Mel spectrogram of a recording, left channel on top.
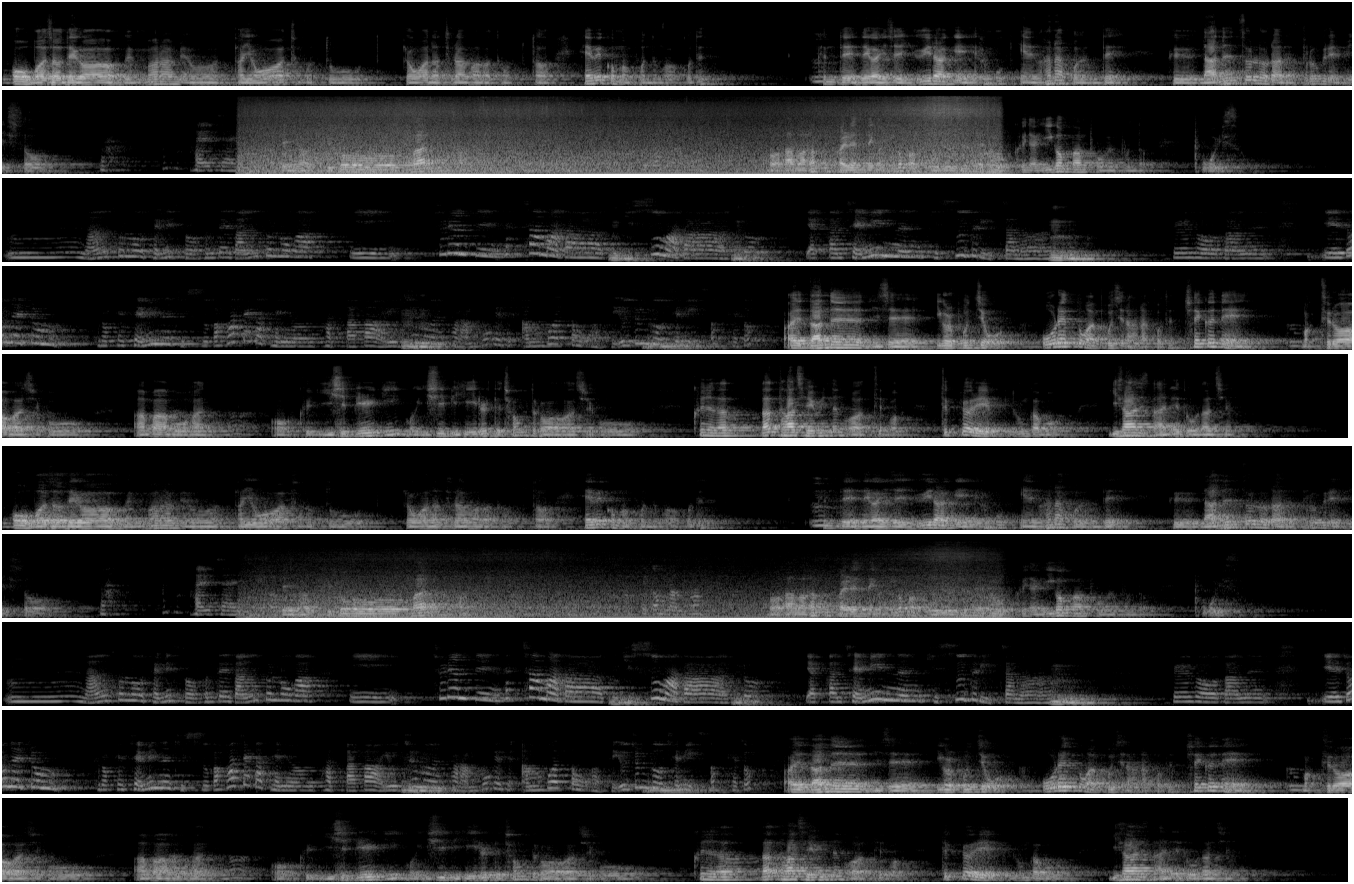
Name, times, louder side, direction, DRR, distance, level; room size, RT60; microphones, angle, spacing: voice 1, 0.1-3.6 4.0-5.5 5.8-7.0 8.2-11.2 11.7-14.0 16.3-18.2 21.2-24.9 25.5-25.8 33.1-33.3 34.3-34.5 37.5-37.9 44.5-44.8 47.0-47.6 48.3-50.5 50.9-53.0 53.5-54.8 55.3-56.1 56.7-60.4 60.9-63.0 63.4-64.6 65.1-66.3, left 1 dB, 65° left, 6 dB, 0.8 m, -28 dB
voice 2, 8.1-8.9 12.2-12.4 14.5-14.7 15.2-16.7 19.6-20.6 21.7-22.1 27.0-31.0 31.3-37.6 38.1-38.2 38.7-41.1 41.4-48.3 50.7-50.9 53.3-53.6 54.1-54.6 55.7-56.5 61.2-61.7, right 2 dB, 30° right, 3 dB, 0.4 m, -39 dB
sound 1, 15.8-23.5, left 5 dB, 90° left, 0.3 m, -32 dB
12.5 x 5.3 x 3.1 m, 1.3 s
head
